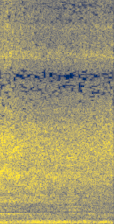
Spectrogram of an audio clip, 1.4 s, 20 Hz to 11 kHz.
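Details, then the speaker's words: 2017 Toyota Wigo automatic that hummed from the transmission, worse when cold: after a new filter and fresh ATF, a steady, even low drone with no hum or whine, and the check-engine light is gone. Normal transmission operation. "Wala yung Ugong OP nawala"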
